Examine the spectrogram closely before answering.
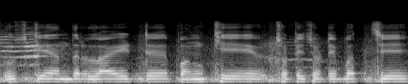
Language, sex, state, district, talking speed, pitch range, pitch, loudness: Hindi, male, Haryana, Charkhi Dadri, 100 wpm, 125-130 Hz, 130 Hz, -12 LUFS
